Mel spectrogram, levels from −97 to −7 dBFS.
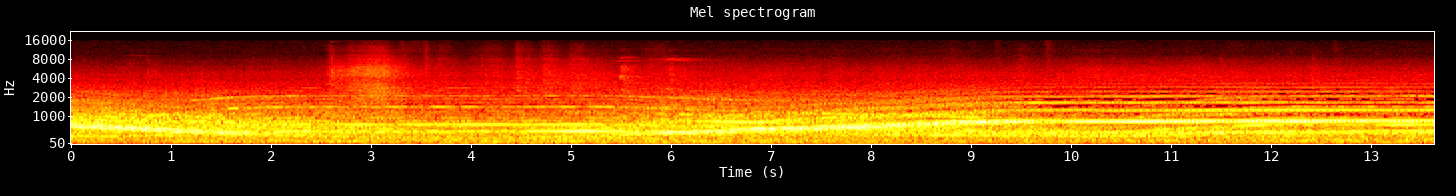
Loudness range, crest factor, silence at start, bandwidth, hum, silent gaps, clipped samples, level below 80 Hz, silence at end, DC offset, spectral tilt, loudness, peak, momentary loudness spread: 6 LU; 14 dB; 0 s; 9.4 kHz; none; none; under 0.1%; -46 dBFS; 0 s; under 0.1%; -6.5 dB/octave; -19 LUFS; -4 dBFS; 9 LU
